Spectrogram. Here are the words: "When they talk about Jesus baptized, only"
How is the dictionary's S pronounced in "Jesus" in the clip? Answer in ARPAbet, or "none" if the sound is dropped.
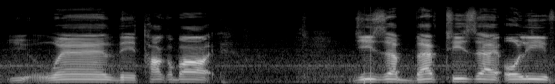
none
